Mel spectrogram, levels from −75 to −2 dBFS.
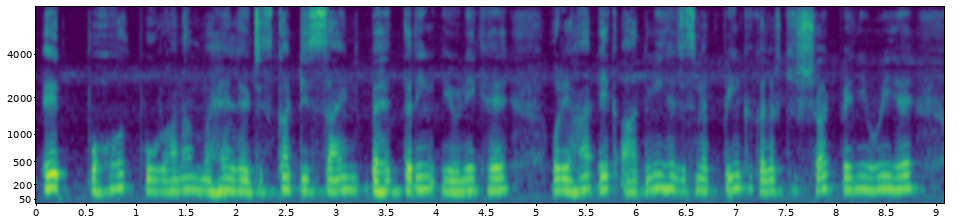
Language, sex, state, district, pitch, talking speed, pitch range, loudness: Hindi, male, Bihar, East Champaran, 135 Hz, 150 wpm, 130-150 Hz, -23 LUFS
